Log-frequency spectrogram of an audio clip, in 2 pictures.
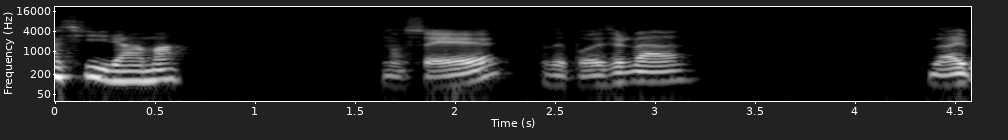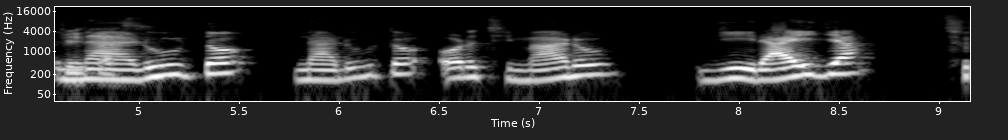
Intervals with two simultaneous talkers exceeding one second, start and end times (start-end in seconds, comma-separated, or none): none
